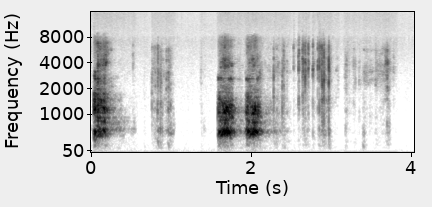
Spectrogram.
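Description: A dog barking: one bark at the start, then two quick barks a bit under two seconds in, followed by a few fainter sounds.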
